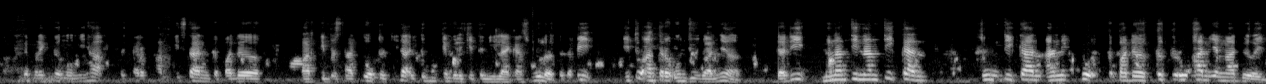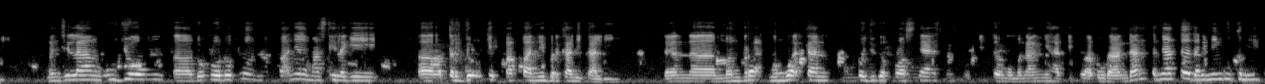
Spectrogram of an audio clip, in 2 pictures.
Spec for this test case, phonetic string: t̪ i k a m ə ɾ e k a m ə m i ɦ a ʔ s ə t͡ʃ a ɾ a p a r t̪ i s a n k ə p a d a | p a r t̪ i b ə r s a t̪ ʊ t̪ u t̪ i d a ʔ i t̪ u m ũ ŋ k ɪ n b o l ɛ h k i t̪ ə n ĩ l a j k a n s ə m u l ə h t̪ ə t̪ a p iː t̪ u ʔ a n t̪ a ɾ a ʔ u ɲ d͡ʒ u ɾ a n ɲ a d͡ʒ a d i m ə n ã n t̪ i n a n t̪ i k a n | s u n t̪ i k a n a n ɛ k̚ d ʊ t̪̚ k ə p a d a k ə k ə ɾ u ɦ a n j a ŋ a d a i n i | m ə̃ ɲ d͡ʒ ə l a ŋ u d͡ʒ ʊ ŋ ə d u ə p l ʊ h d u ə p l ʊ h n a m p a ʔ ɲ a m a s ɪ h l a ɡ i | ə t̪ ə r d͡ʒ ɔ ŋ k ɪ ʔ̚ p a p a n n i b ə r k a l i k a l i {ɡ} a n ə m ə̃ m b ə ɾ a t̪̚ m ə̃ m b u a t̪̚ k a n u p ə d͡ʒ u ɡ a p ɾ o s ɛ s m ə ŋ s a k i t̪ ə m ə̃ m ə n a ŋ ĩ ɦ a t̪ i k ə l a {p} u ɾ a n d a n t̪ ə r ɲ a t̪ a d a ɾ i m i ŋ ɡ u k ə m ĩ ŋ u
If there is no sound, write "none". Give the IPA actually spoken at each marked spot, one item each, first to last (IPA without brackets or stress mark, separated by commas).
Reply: d, b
